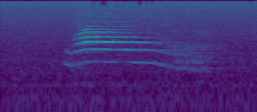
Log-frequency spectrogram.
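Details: A single drawn-out meow from a hungry Somali cat asking to come into the living room, starting strong and sliding downward over about one second, in a quiet room with a low hum.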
